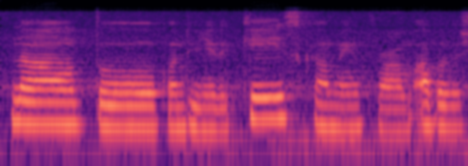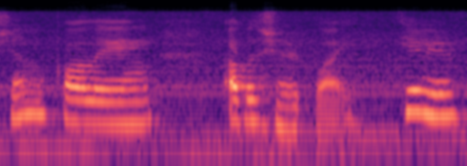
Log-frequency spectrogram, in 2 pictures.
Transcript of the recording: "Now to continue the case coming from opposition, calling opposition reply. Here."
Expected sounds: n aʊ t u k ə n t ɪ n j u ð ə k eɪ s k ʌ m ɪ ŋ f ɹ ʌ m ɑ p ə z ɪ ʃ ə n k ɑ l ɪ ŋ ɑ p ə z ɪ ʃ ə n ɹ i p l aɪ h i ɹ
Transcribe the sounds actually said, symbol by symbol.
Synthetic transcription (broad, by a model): n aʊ t u k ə n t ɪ n j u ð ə k eɪ s k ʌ m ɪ ŋ f ɹ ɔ m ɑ p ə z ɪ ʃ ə n k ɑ l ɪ ŋ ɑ p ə s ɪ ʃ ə n ɹ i p l aɪ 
